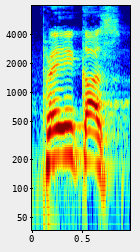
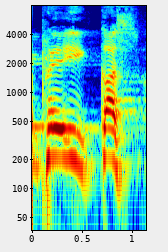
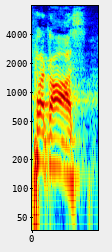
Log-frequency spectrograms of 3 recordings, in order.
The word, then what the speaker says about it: fracas: एक बार उच्चारण देखिए, एफ से पहले लकीर है, एफ पे जोर देना होगा। उसके बाद थोड़ा देर ए आई जो है ए क्या पढ़ेंगे, फ्रेकस, नहीं तो आप पढ़ते होंगे इसको फ्रकास, लेकिन that is not exact pronunciation.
